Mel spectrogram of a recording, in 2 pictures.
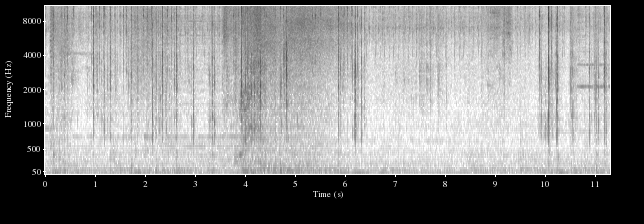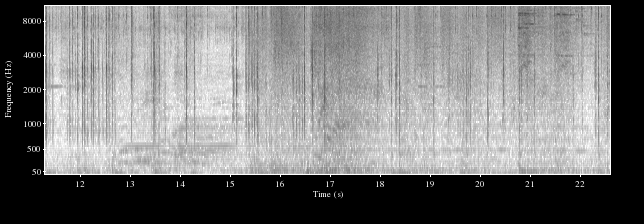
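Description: Game sound effects of spells and hits burst out.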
